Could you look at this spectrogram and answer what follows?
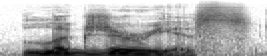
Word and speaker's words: luxurious: luxury luxury okay or luxurious but nearly everyone I know when I hear that word it's really more of a g sound than it is a k s sound luxurious luxury okay wafa wants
